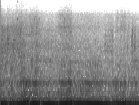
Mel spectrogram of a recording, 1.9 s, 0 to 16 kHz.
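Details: $100 Mazda Miata being revived after sitting as a non-runner: smooth, low, steady four-cylinder note with no lifter tick, ticking or knocking; runs cleanly.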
